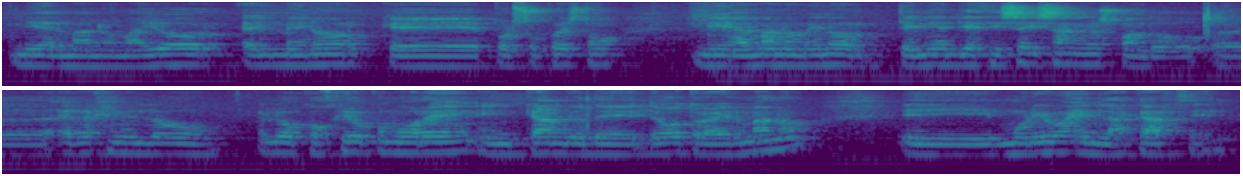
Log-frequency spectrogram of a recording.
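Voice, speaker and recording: A middle-aged man from Syria gives a halting personal testimony, full of pauses and restarts. His voice sits at an ordinary pitch and carries a heavy echo from a lecture hall, with faint noise underneath. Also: level tone, a little mellow. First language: Arabic. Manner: halting, many hesitations and restarts. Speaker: speaker at a university event.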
